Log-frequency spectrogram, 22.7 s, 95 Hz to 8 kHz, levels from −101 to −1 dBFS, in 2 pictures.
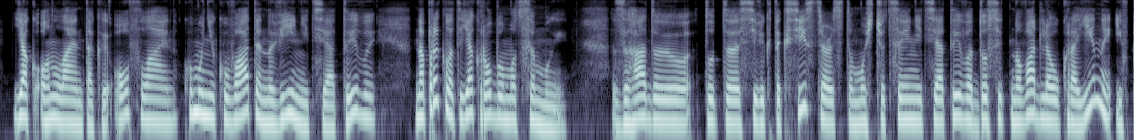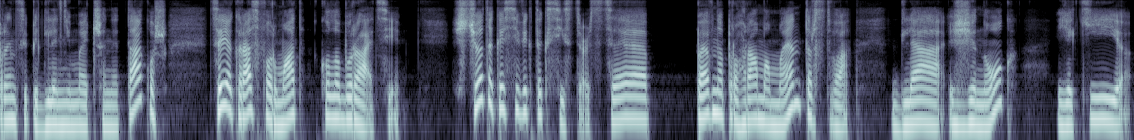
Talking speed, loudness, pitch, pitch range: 125 wpm, -21 LUFS, 180 Hz, 165-200 Hz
